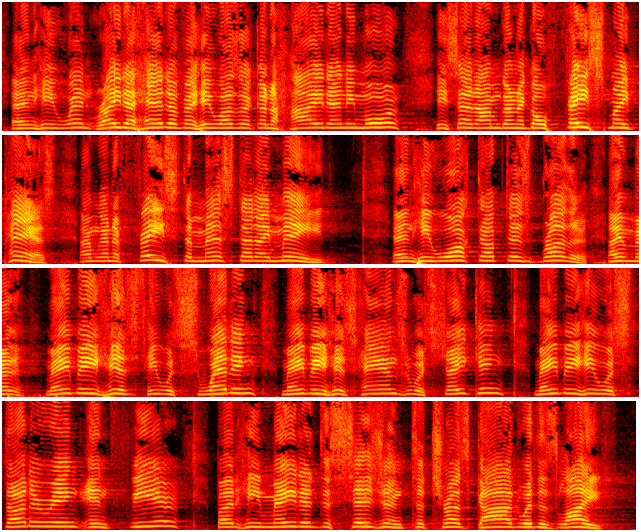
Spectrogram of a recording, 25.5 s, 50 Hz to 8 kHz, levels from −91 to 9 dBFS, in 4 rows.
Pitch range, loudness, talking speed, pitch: 225-260 Hz, -18 LUFS, 155 wpm, 240 Hz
